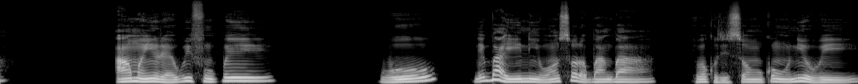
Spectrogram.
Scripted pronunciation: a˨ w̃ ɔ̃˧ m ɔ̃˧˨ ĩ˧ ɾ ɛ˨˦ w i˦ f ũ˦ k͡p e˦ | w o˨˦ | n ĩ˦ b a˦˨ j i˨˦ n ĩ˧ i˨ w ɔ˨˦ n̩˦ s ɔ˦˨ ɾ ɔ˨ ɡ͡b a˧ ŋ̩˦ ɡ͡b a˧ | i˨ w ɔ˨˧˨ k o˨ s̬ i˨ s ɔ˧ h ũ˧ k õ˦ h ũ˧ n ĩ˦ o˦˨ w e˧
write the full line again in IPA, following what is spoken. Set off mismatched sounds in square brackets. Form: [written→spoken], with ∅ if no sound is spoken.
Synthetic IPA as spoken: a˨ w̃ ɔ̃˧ m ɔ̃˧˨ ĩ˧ ɾ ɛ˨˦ w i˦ f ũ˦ k͡p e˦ | w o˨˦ | n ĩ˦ [b→ɡ͡b] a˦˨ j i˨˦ n ĩ˧ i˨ w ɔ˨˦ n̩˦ s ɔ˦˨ ɾ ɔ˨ ɡ͡b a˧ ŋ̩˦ ɡ͡b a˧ | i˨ w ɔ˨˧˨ k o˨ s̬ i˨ s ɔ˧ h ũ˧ k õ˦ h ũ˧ n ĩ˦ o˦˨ w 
